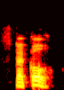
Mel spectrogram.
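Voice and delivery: "Speckle" for special, with a hard k; spelling pronunciation. Shown as a demonstration. Showing chat how special is spelt, sounded out. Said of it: "Special is speckle".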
